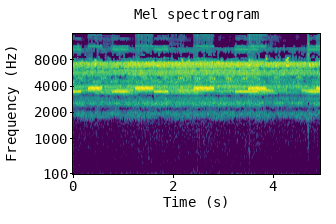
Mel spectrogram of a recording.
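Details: A continuous bright insect trill from crickets in a misty field, swelling into stronger chirp pulses every second or so over an otherwise quiet background.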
